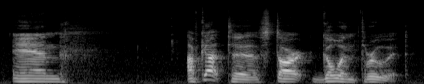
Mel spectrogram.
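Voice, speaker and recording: Speaking very slowly with an American accent, a man has a bright, sharp tone and fairly even intonation. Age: 50s. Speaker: YouTuber, reseller of picked goods. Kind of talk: casual vlog monologue. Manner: rambling, hesitant with fillers.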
